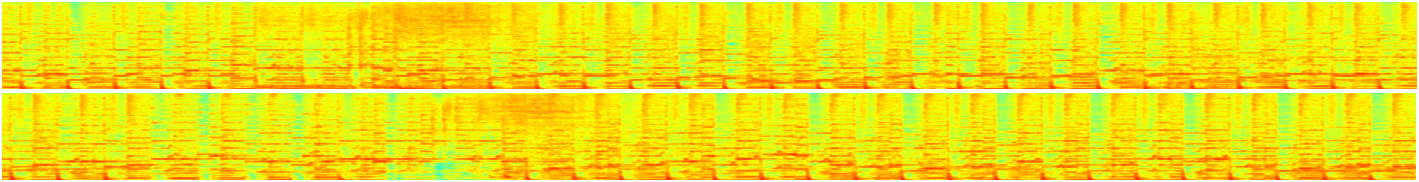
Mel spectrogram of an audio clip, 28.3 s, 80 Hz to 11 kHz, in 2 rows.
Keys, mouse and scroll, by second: 0.7 Tab, 0.8 scroll up 2, 1.0 shift+middle click, 1.4 alt+a, 2.4 l, 4.2 click, 7.5 BackSpace, 10.4 click, 18.4 alt+a, 18.7 Tab, 19.0 alt+a, 19.3-19.9 scroll down 4, 19.5 middle click, 20.0 shift+middle click, 20.3 middle click, 20.8-21.5 scroll up 6, 21.0 shift+middle click, 21.5 shift+middle click, 22.9 Tab, 24.4 l, 26.7 click.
